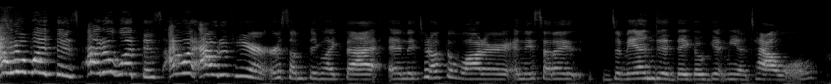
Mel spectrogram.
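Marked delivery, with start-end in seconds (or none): 0.0-2.7 shrill, wailing, very high, loud screaming. Retelling screaming when water splashed on them, re-enacting a scream. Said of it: "I just started screaming".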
